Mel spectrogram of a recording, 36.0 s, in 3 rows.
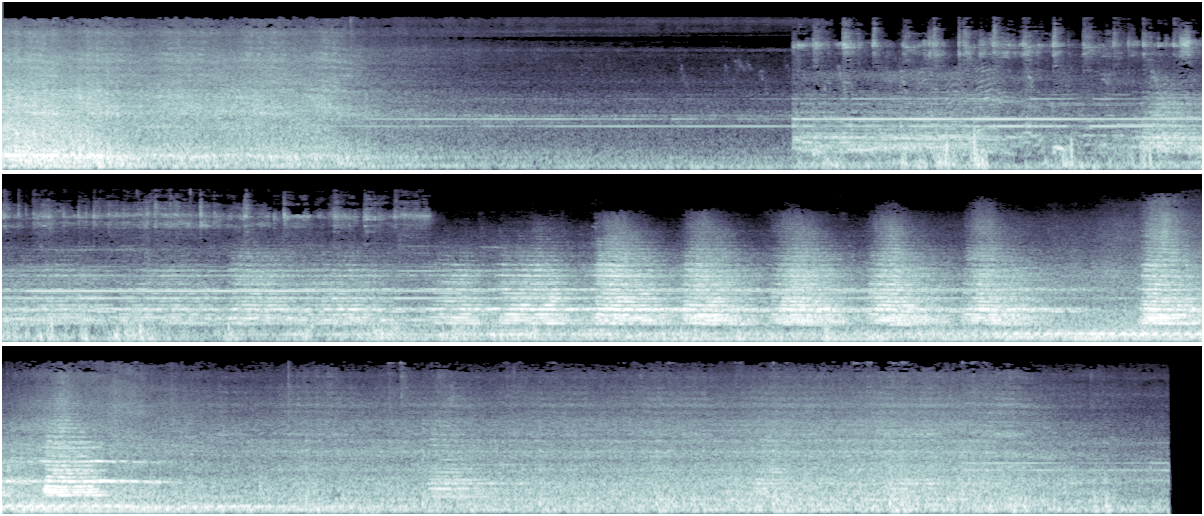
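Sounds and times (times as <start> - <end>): train coaches rumbling and clattering: 0.0 - 6.2, 7.8 - 35.7
locomotive horn blasts: 7.9 - 10.0, 10.6 - 25.8, 28.2 - 29.2, 31.5 - 32.1.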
